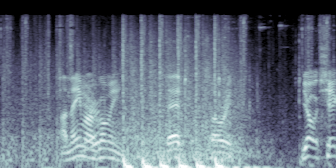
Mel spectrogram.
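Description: Game gunshots crack in quick bursts.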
